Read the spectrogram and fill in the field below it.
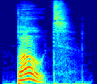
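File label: "boat", American English; gcompris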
